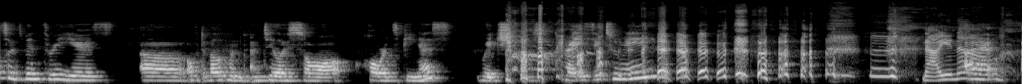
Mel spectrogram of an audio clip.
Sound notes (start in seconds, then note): 5.0 laughing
